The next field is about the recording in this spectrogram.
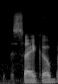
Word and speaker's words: Cayko: It is pronounced Cayko, but it is spelled CAYKO. That's CAYKO.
